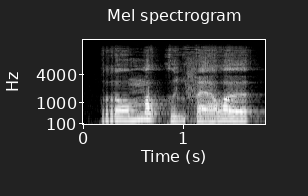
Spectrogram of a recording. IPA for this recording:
r ɔː˧ mː ə˥˧ lˠ kː ʊ˨˩˦ ʎ f æː˨˩˦ lˠ əː˧

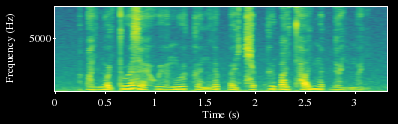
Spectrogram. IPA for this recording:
ʔ a̤˨˩ j n o̰˧˨ j t̪ u˨˦ ə̯ z ɛ˧˩ h w ɨ̤˨˩ ə̯ ŋ u˨˦ ə̯ k ə˧˩ n l ə˦˥ p̚ ʔ ə˧˩ j t͡ɕ ə˨˩ p̚ k ɨ˧ ɓ a˨˦ j t̪ʰ a̰˧˥ j ŋ ə˨˩ t̚ ɗ ə̤˨˩ j ŋ ə̤˨˩ j

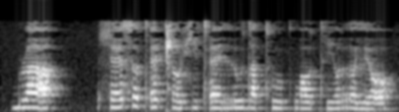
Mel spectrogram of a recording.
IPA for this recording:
b ɹ a | ɬ ɛ s ɤ tʼ ɛ ǁ ɤ o̯ ɕ i tʼ ɛ e̯ r u d a tʰ u kʰ w ɔ o̯ tʰ i o̯ r ɤ lʲ ɔ

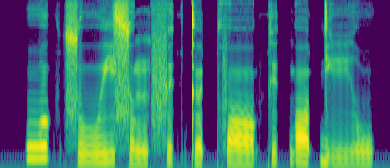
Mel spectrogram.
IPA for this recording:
w ʊ˥ k̚ s uː˨˧ j s ʊ˨˩ ŋ f ɪ˨ k̚ t̪ ɵ˨ t̚ f ɔː˨˩ k ɪ˧ k̚ ɔː˧ t̚ j iː˨ w

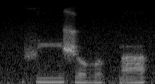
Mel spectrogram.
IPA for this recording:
f iː˦ ʃ o˨ β o˨ ɡ͡b ã˨˦

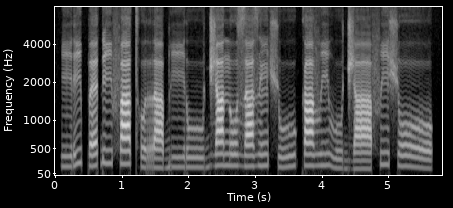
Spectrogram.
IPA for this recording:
i˨ ɾ i˦ p ɛ˨˦ ɗ i˦ f a˦ tʰ ʊ˨ r a˨ b iː˨ ɾ uː˨ d͡ʒ a˦ n o˦ z a˦ z ĩ˦ ʃ uː˨˦ k a˦ v i˦ β u˨ d͡ʒ aː˨ f i˦ ʃ oː˦˨

